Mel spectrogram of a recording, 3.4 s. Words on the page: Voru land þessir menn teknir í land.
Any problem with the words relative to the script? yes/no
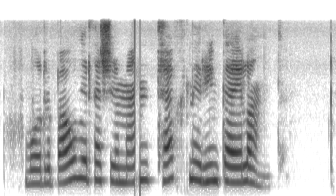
yes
